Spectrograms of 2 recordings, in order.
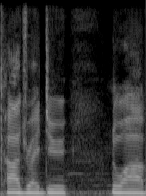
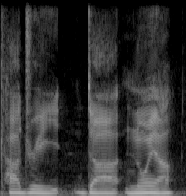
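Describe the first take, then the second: First: The name ends with a 'nwar' sound. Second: The name ends with a 'noya' sound. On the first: "me and Nick debating Cadre du Noir" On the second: "the way you used to say it"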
